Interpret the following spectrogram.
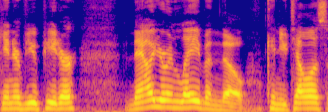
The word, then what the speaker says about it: Leuven: In fact, the Dutch pronunciation, and we are in Flanders, so they do speak Dutch here, is Leuven, but I won't blame you for that one.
